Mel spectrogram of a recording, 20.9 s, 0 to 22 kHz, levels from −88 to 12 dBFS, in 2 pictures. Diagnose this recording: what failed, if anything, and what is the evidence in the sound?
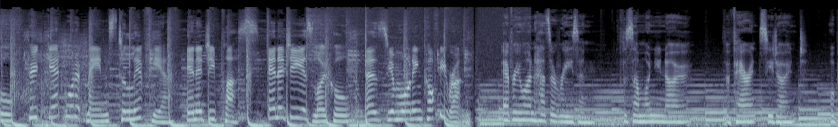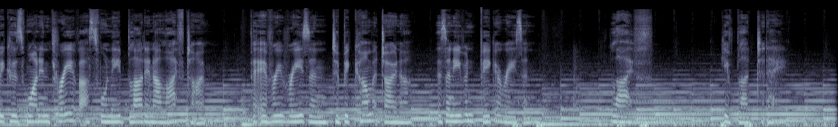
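From 3.81 s to 6.63 s the sound turns grainy, with distortion that tracks the signal, sitting roughly 30 dB below it. This likely points to sample-format conversion: low bit depth without dither, rounded to about 7 bits. Undithered error moves with the signal, unlike steady dithered hiss.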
